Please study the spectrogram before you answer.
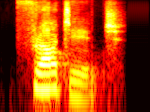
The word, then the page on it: frottage: Indian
